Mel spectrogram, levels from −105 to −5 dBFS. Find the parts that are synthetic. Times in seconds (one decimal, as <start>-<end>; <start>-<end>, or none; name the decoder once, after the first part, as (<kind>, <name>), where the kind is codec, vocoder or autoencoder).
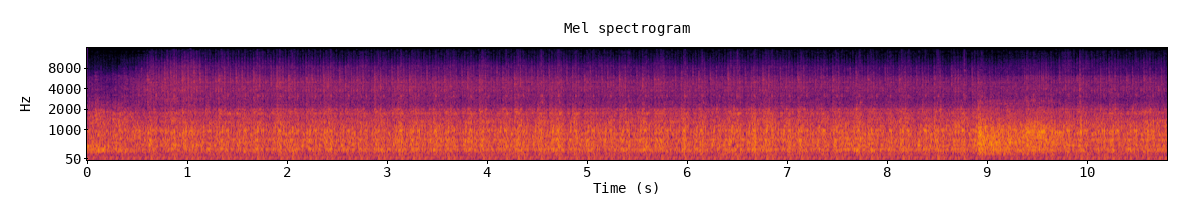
0.0-1.2 (vocoder, BigVGAN v2); 2.4-5.7; 8.0-8.7; 10.2-10.8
